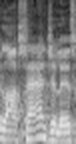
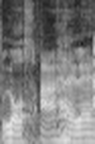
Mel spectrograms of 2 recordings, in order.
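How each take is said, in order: First: The name is pronounced with English sounds. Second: The name is pronounced with Spanish sounds. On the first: "you can say Los Angeles" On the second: "you're not like Los Angeles"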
